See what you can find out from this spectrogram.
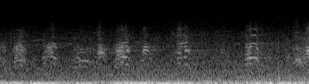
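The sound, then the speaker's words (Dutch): Greylag geese honk as they fly over, many nasal calls in a loose series, clear above a steady low rumble. “Grauwe gans over, hè?”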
